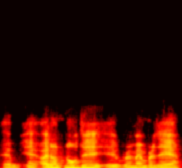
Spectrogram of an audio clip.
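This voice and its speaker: A man whose first language is Norwegian, speaking English as an interview guest, thoughtful and pausing with fillers. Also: mid-range voice, completely flat delivery, lo-fi sound, slight background noise. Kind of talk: interview conversation.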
